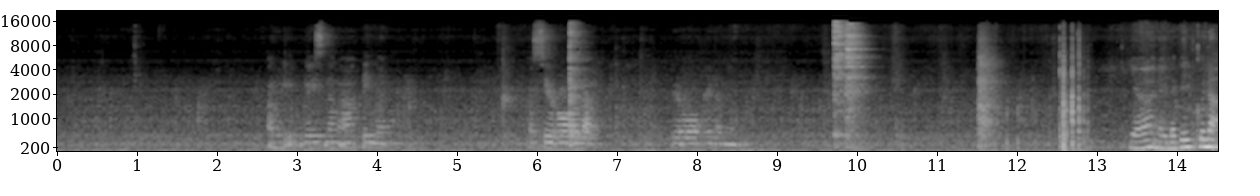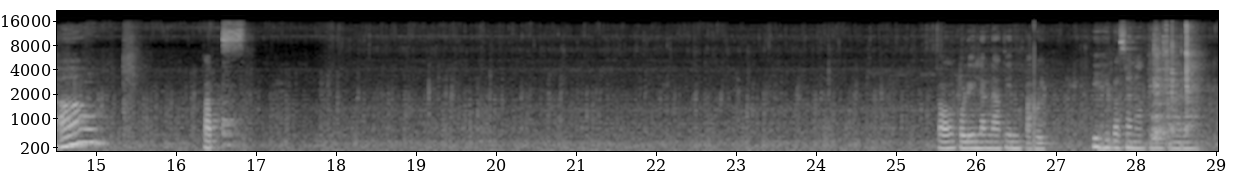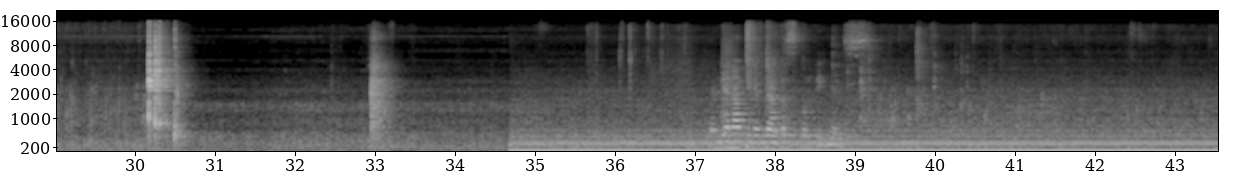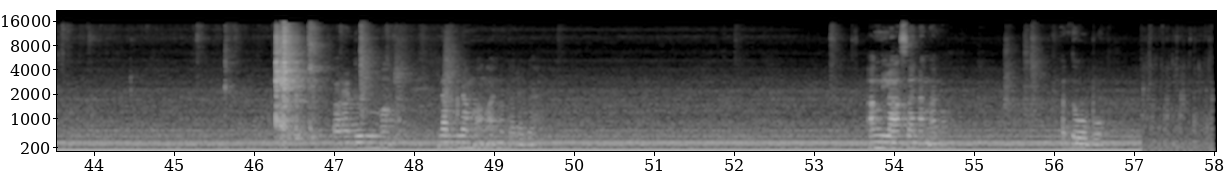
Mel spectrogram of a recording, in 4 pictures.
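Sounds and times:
faint kitchen sounds: 0.0 - 58.0
pot bubbling with small pops: 4.3 - 7.6, 8.6 - 31.2, 35.6 - 58.0
steady low hum: 34.4 - 57.2.

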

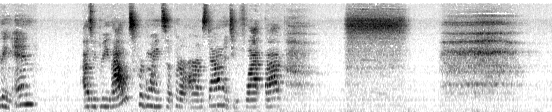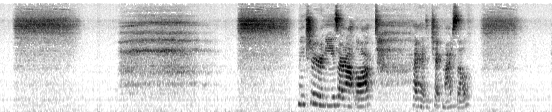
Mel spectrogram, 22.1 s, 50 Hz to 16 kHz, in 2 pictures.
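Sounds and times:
woman breathing deeply: 5.6 - 17.4, 18.1 - 19.6, 20.6 - 21.8.

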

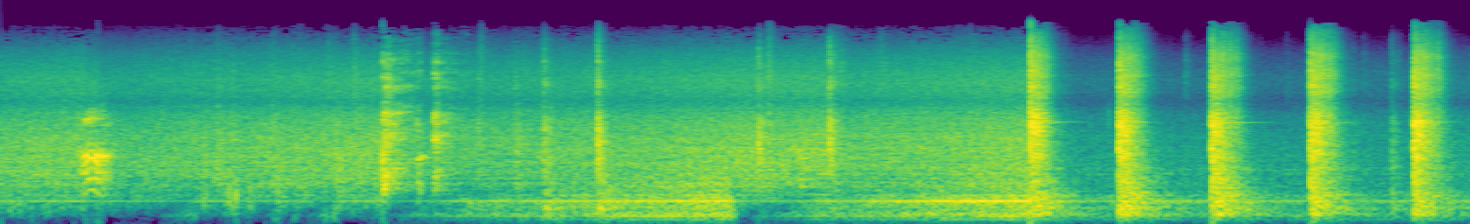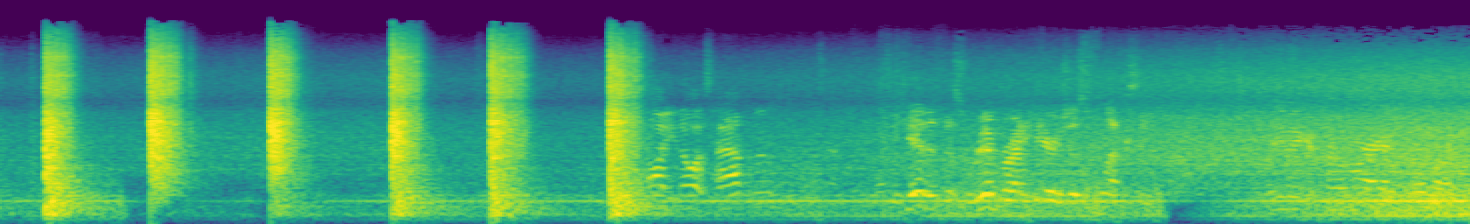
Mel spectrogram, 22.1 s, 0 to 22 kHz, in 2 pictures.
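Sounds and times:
hammer striking sheet metal: 7.7 - 13.4, 14.0 - 16.0.

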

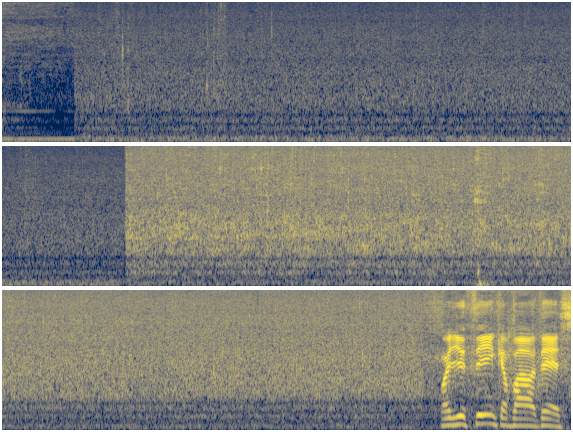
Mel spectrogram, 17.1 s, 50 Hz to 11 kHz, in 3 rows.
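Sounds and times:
river water running over stones: 6.9 - 17.0.

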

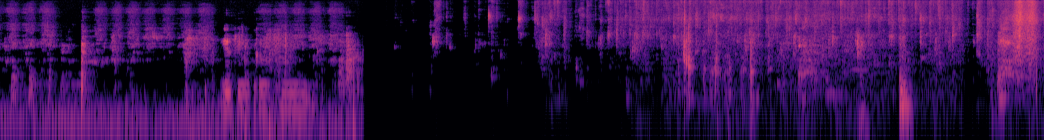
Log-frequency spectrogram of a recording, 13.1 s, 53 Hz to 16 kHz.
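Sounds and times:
oil crackling and popping in pan: 5.4 - 13.0.

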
